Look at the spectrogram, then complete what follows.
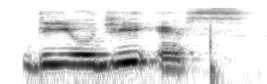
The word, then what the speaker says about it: dogs: example cat cats dog d o g s but do we pronounce it how do we pronounce it with an s or with a z with a z dogs okay so here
